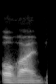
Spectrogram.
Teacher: With the r, they make the r sound from the epiglottis.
